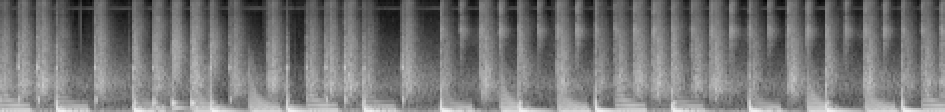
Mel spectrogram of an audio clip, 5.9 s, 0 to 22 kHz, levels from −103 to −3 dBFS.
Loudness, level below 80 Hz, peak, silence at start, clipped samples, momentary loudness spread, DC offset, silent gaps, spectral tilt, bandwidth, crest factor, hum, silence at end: -23 LUFS; -22 dBFS; -6 dBFS; 0 s; under 0.1%; 3 LU; under 0.1%; none; -5 dB/octave; over 20 kHz; 14 dB; none; 0 s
